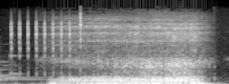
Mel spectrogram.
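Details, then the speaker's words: Adult's own recorded habitual snoring during sleep, heavy enough to disturb bed partners: after faint music clicks, one long, loud, low rattling inhaled snore of about a second and a half; heavy snoring. "sound is me snoring I had never heard it before until I recorded it but every person that had slept next to me has suffered through it"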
